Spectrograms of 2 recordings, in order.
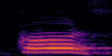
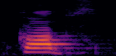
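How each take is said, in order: First: The P sound is left out of the word. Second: The P sound is pronounced in the word. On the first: The speaker calls it right. "it is course" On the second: The speaker calls it wrong. "It is not pronounced as corpse"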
